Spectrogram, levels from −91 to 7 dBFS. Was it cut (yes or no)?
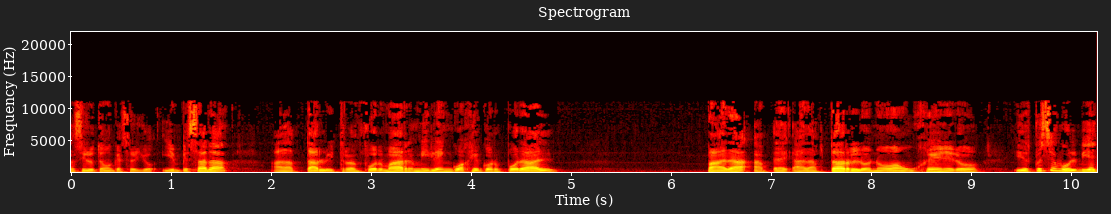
no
